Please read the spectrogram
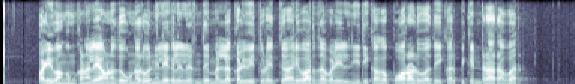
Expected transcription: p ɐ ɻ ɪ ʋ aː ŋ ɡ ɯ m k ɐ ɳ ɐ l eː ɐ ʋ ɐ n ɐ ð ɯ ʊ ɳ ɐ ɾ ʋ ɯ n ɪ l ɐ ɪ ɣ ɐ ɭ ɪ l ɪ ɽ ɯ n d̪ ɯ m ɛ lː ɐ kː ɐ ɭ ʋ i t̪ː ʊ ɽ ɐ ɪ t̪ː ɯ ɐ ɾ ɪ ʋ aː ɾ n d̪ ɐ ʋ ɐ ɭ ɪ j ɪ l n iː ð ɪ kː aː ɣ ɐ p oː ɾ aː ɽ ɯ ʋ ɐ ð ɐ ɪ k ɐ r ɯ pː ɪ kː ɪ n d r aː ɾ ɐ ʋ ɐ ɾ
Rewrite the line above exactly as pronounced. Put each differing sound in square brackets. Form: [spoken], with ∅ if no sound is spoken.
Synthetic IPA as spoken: p ɐ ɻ ɪ ʋ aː ŋ ɡ ɯ m k ɐ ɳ ɐ l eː ɐ ʋ ɐ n ɐ ð ɯ ʊ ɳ ɐ ɾ ʋ ɯ n ɪ l ɐ ɪ ɣ ɐ ɭ ɪ l ɪ [ɾ] ɯ n d̪ ɯ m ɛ lː ɐ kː ɐ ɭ ʋ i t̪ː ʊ ɽ ɐ ɪ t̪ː ɯ ɐ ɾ ɪ ʋ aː ɾ n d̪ ɐ ʋ ɐ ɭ ɪ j ɪ l n iː ð ɪ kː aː ɣ ɐ p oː ɾ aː ɽ ɯ ʋ ɐ ð ɐ ɪ k ɐ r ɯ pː ɪ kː ɪ n d r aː ɾ ɐ ʋ ɐ ɾ

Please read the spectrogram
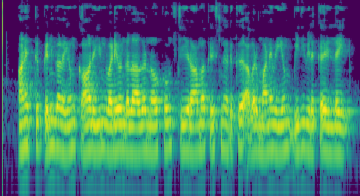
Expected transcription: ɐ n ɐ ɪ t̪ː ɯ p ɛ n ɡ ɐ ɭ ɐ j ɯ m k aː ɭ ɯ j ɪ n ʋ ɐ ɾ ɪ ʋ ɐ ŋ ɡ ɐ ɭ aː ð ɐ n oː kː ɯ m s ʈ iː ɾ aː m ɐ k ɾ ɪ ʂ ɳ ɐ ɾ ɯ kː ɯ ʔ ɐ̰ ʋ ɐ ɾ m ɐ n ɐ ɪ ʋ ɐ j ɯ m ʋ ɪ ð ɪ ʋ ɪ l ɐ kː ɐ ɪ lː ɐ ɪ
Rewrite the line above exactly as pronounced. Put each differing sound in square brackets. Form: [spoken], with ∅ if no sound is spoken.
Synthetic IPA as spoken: ɐ n ɐ ɪ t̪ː ɯ p ɛ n ɡ ɐ ɭ ɐ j ɯ m k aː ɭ ɯ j ɪ n ʋ ɐ [ɽ] ɪ ʋ ɐ ŋ ɡ ɐ ɭ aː [ɣ] ɐ n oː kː ɯ m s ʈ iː ɾ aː m ɐ k ɾ ɪ ʂ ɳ ɐ ɾ ɯ kː ɯ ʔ ɐ̰ ʋ ɐ ɾ m ɐ n ɐ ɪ ʋ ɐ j ɯ m ʋ ɪ ð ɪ ʋ ɪ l ɐ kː ɐ ɪ lː ɐ ɪ

